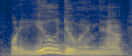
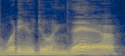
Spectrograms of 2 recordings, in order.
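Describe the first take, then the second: First: The stress falls on the word you. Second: The stress falls on the word there. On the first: The question is about the person. "It's about the person" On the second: The question is about the place. "It's a question about place and position"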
